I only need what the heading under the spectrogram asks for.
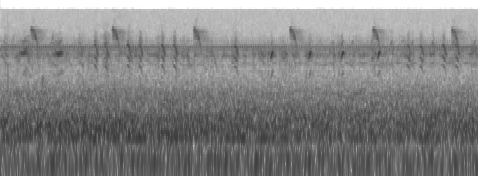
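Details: In a southern Portuguese reed bed, a reed warbler gives spaced, clipped high chirps in an uneven series, set against a continuous high-pitched drone and low rumbling noise.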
